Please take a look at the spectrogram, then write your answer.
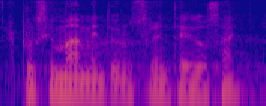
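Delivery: normal talking voice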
